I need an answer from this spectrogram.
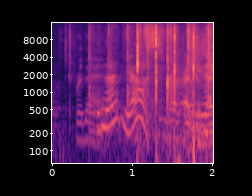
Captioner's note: attendees applauding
